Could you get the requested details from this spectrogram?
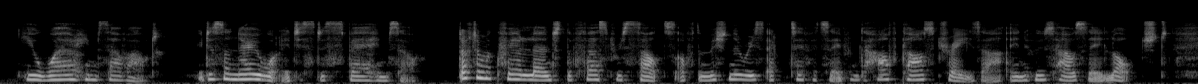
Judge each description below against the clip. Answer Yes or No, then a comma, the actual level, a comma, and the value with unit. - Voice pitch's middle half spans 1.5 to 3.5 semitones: Yes, narrow, 2.5 semitones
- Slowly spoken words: No, average, 165 wpm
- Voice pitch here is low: No, high, 210 Hz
